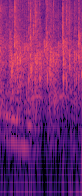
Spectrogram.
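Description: An audience claps and cheers for the American Farmland Trust at an agriculture event, steady crowd applause with some voices mixed in.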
